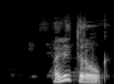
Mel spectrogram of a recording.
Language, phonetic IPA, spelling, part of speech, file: Russian, [pəlʲɪˈtruk], политрук, noun, Ru-политрук.ogg
- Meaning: political commissar; politruk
